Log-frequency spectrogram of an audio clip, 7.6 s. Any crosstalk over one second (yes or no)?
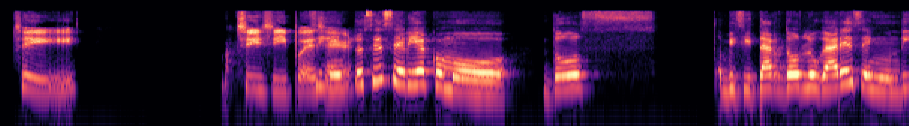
no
